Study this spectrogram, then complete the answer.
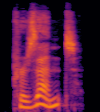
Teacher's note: present as a verb meaning to give a talk has the stress on the second syllable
